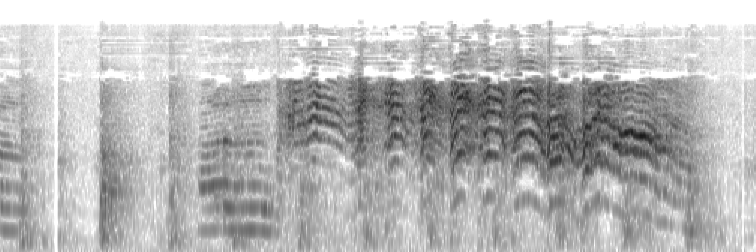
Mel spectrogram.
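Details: Two cats fighting, trading rising and falling yowls that build into a loud wavering caterwaul. The screeching is repeated rapidly for several seconds and then stops suddenly.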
